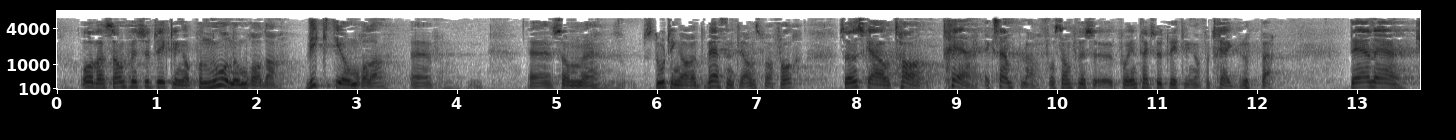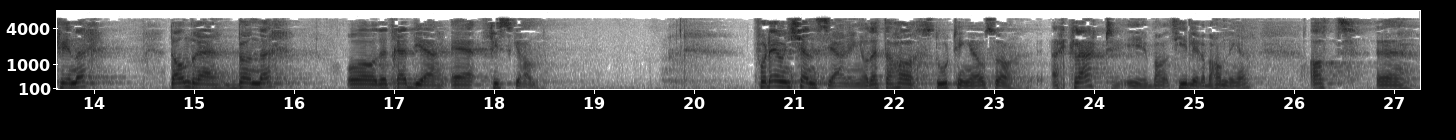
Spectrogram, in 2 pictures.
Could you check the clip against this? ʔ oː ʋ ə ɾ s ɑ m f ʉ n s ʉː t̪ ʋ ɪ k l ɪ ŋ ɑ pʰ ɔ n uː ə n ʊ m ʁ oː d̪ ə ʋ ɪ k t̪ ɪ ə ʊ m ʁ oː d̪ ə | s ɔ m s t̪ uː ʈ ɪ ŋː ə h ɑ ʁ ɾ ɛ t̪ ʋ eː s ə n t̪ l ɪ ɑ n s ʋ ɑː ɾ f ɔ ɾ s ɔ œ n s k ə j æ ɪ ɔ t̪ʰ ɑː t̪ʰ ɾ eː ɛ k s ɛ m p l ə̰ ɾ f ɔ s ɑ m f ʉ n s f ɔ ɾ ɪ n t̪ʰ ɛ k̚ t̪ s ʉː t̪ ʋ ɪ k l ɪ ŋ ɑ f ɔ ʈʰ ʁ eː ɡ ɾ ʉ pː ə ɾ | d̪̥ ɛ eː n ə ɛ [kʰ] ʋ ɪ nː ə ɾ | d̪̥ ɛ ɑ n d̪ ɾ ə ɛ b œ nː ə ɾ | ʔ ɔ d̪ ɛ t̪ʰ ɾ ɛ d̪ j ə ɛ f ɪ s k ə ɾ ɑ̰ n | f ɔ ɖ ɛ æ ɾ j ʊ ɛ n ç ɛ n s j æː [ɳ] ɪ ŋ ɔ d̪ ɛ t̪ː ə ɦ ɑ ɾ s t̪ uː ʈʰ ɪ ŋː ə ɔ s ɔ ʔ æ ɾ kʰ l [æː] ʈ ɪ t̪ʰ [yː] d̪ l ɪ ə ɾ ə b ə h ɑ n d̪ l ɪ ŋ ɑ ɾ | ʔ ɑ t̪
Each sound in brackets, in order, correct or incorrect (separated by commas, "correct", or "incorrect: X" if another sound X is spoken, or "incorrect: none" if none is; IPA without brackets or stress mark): correct, correct, correct, incorrect: iː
